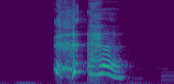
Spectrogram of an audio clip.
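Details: Two quick, slightly rough voiced coughs or throat-clearing bursts from a streamer who says their throat is tired and voice strained from pushing it too hard lately, in a quiet room.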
